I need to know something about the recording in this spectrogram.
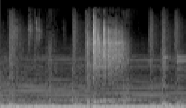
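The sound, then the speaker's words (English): Dice rattle and clatter in a quick, busy flurry of small plastic clicks, fairly loud over a steady low hum, with no one speaking. “At the end of your turn, yeah, the dice of fate do their jiggly thing.”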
